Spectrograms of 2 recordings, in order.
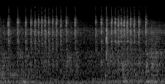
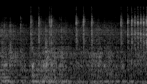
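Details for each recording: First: Rambo bike rear derailleur, shifting up through gears: quick bursts of ratcheting clicks and slight grinding as chain hesitates and sticks; cable tension too low, adjusted by turning barrel adjuster about a quarter turn for more tension. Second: Rambo bike rear derailleur after about one full turn of the barrel adjuster to add cable tension: light freewheel ticking, then one crisp click as the chain drops straight onto the next cog, with no rattle or hesitation. It shifts clean.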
